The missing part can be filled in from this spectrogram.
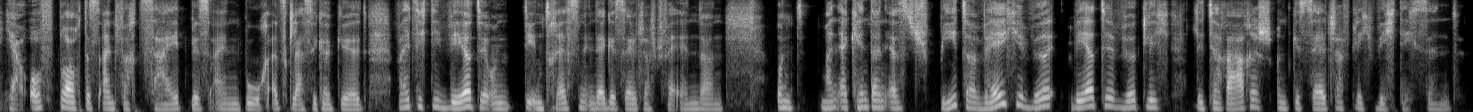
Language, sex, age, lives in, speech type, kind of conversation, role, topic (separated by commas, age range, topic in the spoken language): German, female, 50-54, United States, read, expert-assistant, expert, Was macht ein Buch eigentlich zu einem Klassiker der Literatur?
